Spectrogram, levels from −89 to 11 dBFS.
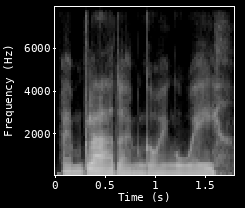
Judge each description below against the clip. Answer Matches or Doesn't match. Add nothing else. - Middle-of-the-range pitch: Matches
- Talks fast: Matches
